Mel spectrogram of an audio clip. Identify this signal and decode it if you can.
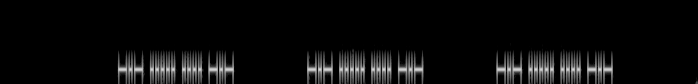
Morse code, heard as a keyed tone, about 44 wpm, 700 Hz. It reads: K5HK K5HK K5HK
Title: Call Signs Repeated 2x - 45wpm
